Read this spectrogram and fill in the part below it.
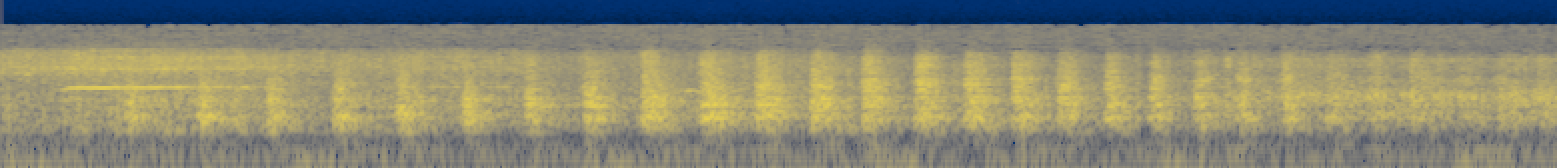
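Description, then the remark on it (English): A passenger train rolls along the rails with a loud, steady clickety-clack that gradually quickens and grows more distinct, opening with a short high whistle. “I thought the train had left you behind.”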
